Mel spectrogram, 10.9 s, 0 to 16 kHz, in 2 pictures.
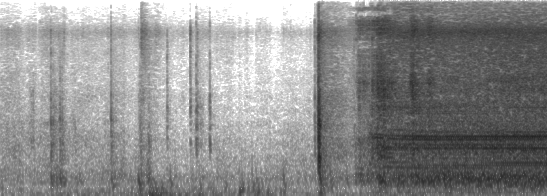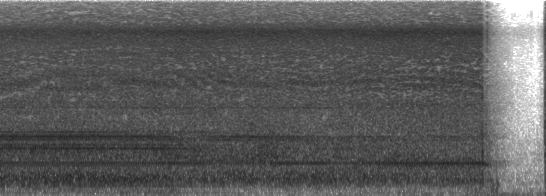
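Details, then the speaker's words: Karcher K 5.20 pressure washer that previously hummed but would not start, after its failed capacitor was replaced: starts with a thump and runs with a steady high whine, restarting cleanly. It now works properly. "Как хорошо работает аппарат класс замечательно"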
